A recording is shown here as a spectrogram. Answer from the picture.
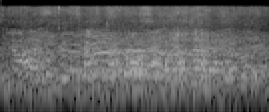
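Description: A roomful of students talking and murmuring at once, many overlapping voices at a steady level.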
